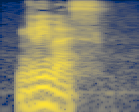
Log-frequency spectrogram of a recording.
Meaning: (noun) grimace; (verb) inflection of grimacer: 1. first/third-person singular present indicative/subjunctive 2. second-person singular imperative
- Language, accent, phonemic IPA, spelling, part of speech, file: French, France, /ɡʁi.mas/, grimace, noun / verb, LL-Q150 (fra)-grimace.wav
